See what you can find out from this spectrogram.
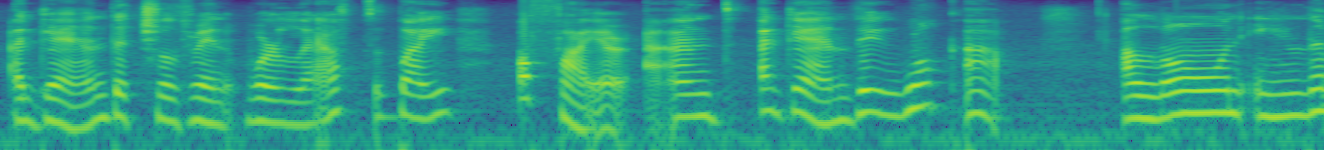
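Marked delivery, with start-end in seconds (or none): none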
